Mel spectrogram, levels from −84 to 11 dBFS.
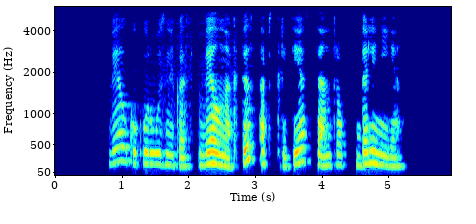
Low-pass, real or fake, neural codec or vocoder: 5.4 kHz; real; none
